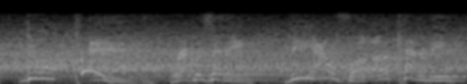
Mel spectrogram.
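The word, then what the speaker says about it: Dupri: Michael, it's pronounced Dupree. And representing the Alpha Academy from Phoenix, Arizona, Maxine Dupree.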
